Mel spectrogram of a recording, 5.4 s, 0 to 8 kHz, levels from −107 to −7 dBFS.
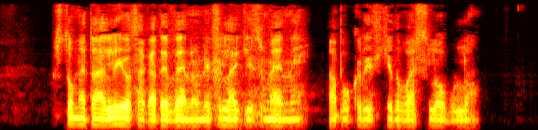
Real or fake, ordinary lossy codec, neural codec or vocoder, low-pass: fake; MP3, 48 kbps; codec, 16 kHz, 8 kbps, FreqCodec, larger model; 7.2 kHz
